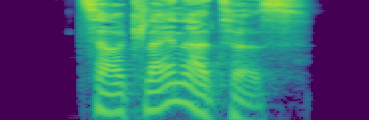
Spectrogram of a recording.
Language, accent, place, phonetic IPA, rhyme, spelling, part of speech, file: German, Germany, Berlin, [t͡sɛɐ̯ˈklaɪ̯nɐtəs], -aɪ̯nɐtəs, zerkleinertes, adjective, De-zerkleinertes.ogg
- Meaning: strong/mixed nominative/accusative neuter singular of zerkleinert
